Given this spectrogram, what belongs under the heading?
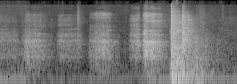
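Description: Gasp sound effects and a sharp slam, edited in for a dentist-themed clip: a few breathy gasps and snorts in rhythmic bursts, then one loud, close thud-like slam near the end, with no speech.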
